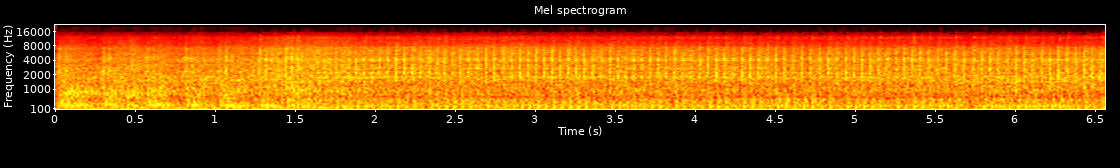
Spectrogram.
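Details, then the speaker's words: Fuel-injected Kawasaki KX250F four-stroke dirt bike after replacing the clogged fuel pump filter strainer that caused lean bogging and backfiring: steady even single-cylinder thump at idle, no stumbles, misses or popping; normal idle. "It's amazing how smoothly it idles now, just because of this $9 part."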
